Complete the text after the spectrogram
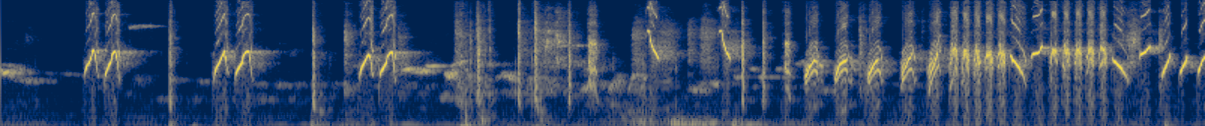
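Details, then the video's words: White-rumped shama song used to prompt other shamas into singing back and forth: loud whistled phrases with rising sweeps, sharp clicks and rapid repeated chattering notes building toward a fast trill near the end. "PANCINGAN murai batu gacor AMPUH BUAT MENDONGKRAK MURAI BATU MENJADI CEPAT BUNYI"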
